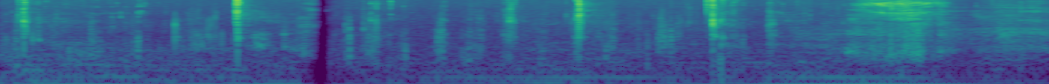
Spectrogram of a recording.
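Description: Close-miked mukbang eating of snail curry: chewing and crunching with sharp clicks over a steady low hum, broken by a brief dropout about two seconds in. A loud rush of noise swells and fades a little after five seconds.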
